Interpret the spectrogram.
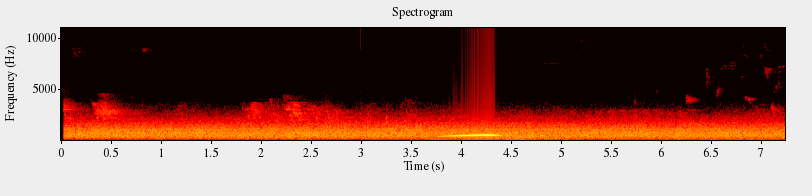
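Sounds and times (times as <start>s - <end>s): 
Blue-headed quail-dove giving a low breathy hoot: 3.8s - 4.5s.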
